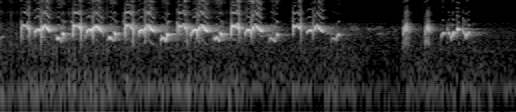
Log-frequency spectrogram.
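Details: Sooty-headed bulbul calling a rival, used as a lure sound for catching birds without a trap: a quick run of bright chirpy notes repeated about twice a second for three seconds, a pause, then three more short chirps.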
